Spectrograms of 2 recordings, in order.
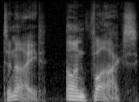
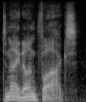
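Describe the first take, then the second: First: It is said slowly and drawn out. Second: It is said at a measured, medium pace. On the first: It runs over the allotted time. The speaker calls it wrong. "You can't be like, ... because that's like two point three" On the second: It fits the allotted time exactly. The speaker calls it right. "one point eight seconds. So you have to be like"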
